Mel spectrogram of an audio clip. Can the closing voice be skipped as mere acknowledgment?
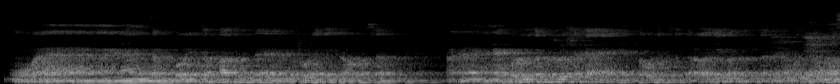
No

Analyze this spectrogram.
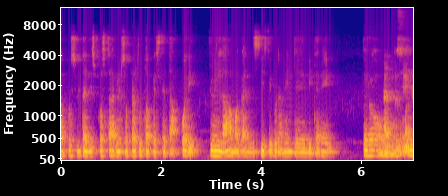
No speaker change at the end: No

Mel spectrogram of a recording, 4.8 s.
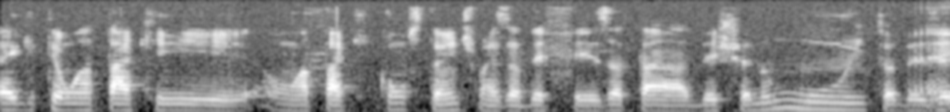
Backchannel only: No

